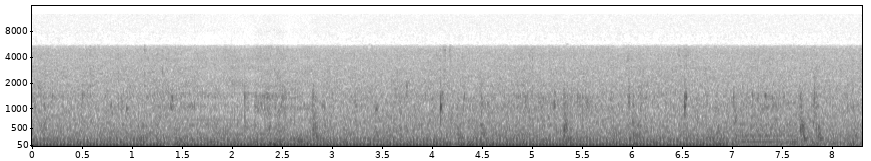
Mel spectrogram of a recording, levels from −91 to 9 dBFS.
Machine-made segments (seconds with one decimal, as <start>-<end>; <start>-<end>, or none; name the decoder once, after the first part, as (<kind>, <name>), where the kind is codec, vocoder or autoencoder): 1.5-2.8 (codec, SNAC)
